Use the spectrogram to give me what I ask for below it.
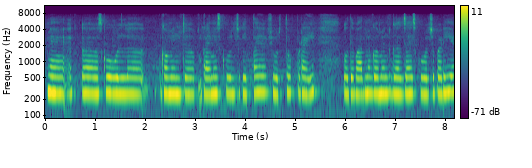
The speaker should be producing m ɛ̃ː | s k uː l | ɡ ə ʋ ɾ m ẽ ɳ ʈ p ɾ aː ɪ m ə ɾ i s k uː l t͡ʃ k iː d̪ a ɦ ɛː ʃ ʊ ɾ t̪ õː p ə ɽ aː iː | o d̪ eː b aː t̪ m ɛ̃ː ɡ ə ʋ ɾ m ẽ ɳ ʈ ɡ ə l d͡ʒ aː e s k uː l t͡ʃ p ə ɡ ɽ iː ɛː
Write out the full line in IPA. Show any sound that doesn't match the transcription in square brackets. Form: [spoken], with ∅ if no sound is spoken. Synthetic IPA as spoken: m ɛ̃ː | s k uː l | ɡ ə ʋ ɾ m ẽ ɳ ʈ p ɾ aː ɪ m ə ɾ i s k uː l t͡ʃ k iː [t̪] a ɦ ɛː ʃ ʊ ɾ t̪ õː p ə ɽ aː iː | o d̪ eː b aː [d̪] m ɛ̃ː ɡ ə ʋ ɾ m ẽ ɳ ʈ ɡ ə l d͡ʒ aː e s k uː l t͡ʃ p ə [∅] ɽ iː ɛː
